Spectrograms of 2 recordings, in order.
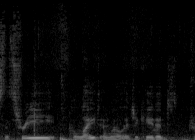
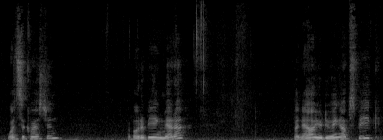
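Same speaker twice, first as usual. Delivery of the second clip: high rising questions, louder; upspeak; 7 semitones higher, 7 dB louder than usual. A narrator's reading. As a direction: keep lifting every phrase upward. Mara argues in upspeak.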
